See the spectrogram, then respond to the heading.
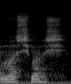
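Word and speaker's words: moshi moshi: Nope, he's just reminding us in a mushy, mushy. – Gentle way. Is that how you say it? It's more like mosh, mosh.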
